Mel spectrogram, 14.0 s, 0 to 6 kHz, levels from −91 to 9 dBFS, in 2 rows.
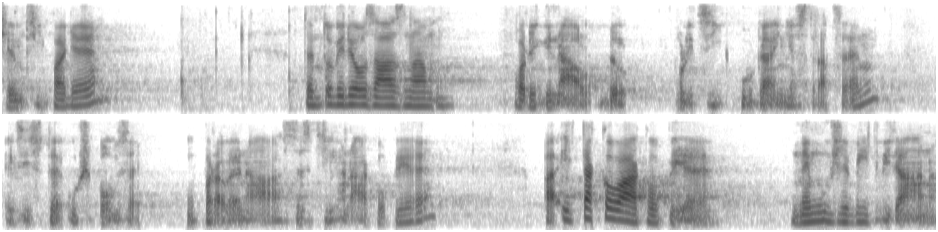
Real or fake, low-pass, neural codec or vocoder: fake; 5.4 kHz; vocoder, 22.05 kHz, 80 mel bands, HiFi-GAN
